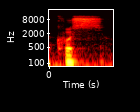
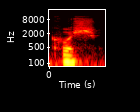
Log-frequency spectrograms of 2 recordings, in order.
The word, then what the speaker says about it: Kus: as the Kush Comics I think I was pronouncing it incorrect uh quis in previous videos but these are the Kush Comics uh they are pretty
